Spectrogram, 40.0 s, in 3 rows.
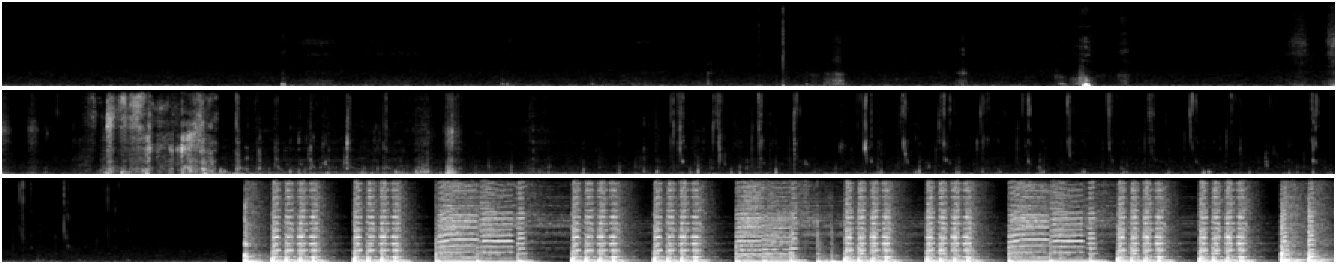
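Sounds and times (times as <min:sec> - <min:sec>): wet chewing clicks: 0:13.8 - 0:28.1.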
